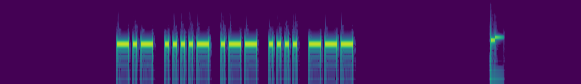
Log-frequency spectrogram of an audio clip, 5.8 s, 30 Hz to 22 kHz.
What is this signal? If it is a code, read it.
Morse code, heard as a keyed tone, about 30 wpm, 700 Hz. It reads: K4WHO
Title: USA Call Signs - 5 Characters - 2x Character Spacing - 30wpm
